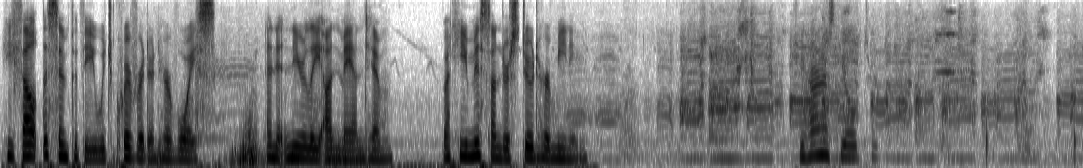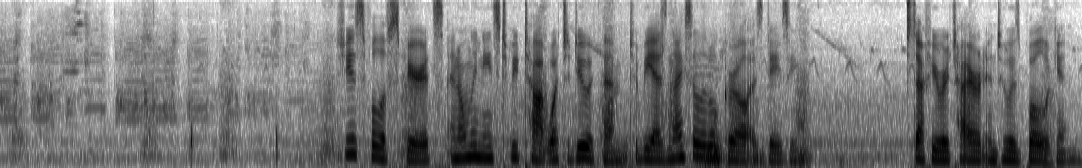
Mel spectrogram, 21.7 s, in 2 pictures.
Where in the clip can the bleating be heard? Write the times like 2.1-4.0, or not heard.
1.1-3.7, 16.6-18.9.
